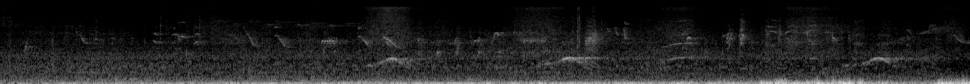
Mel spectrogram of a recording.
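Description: Birds calling: one repeats a short note that rises and falls, about once a second, over quicker high chirps from other birds. A low rumble runs underneath and grows louder near the end.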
